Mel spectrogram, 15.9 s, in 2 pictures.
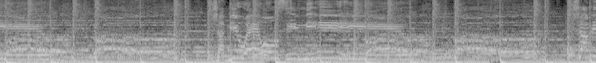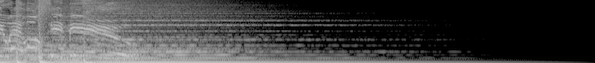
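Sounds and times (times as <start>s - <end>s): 
jingle for a city councillor: 0.0s - 12.2s.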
